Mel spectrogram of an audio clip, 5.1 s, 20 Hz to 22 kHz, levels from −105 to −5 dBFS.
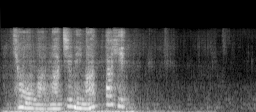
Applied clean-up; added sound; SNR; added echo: neural separator model SepFormer DNS4.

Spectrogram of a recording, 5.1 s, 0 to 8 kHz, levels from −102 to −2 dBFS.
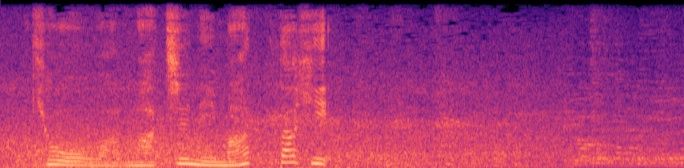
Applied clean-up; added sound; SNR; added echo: none; none; none; none.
